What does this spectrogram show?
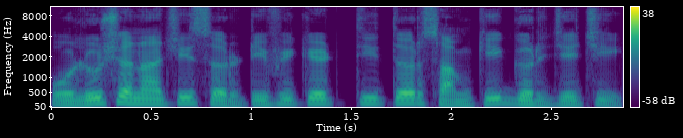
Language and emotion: Goan Konkani, neutral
